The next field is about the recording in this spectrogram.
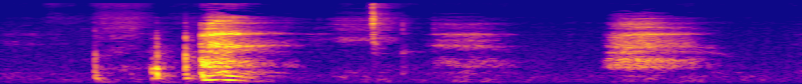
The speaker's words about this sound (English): Excuse me, quick water break. I was thirsty.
